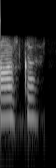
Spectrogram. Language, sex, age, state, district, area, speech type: Odia, female, 18-30, Odisha, Subarnapur, urban, conversation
